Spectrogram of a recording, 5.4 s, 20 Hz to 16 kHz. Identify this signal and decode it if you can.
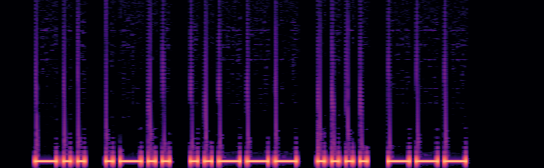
Morse code, heard as a keyed tone, about 17 wpm, 700 Hz. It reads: DL2HO
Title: DXCC-100 Call Signs - 5 Characters - Repeated 2x - 17wpm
